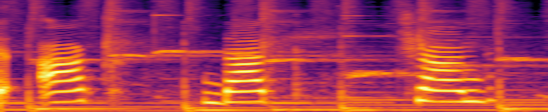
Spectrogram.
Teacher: इसको नाक व मुंह से बोला जाता है। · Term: चंद्रबिंदु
